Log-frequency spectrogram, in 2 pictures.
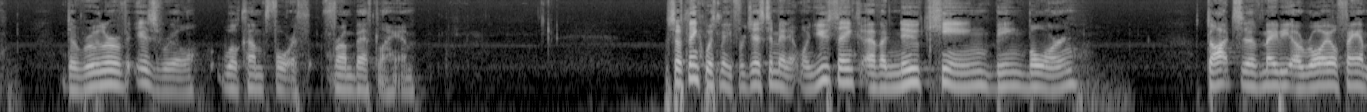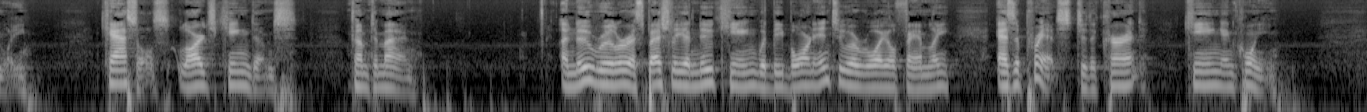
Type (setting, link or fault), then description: setting, large echoing room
